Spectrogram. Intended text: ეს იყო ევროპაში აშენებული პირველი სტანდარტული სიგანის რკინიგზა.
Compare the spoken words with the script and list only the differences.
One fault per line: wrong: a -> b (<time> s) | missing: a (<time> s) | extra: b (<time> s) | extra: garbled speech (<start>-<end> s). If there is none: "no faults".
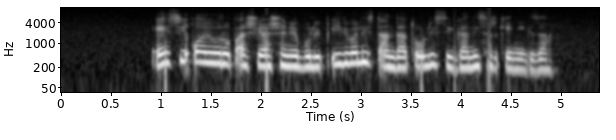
no faults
